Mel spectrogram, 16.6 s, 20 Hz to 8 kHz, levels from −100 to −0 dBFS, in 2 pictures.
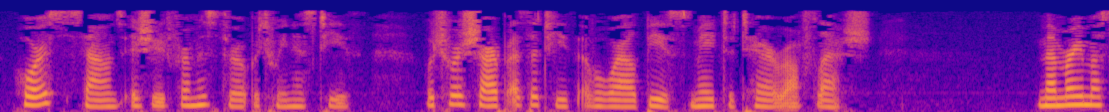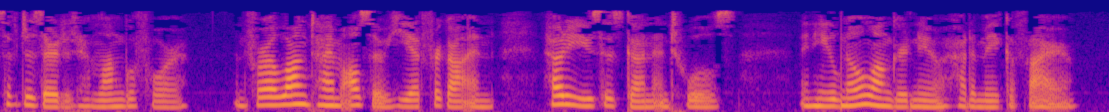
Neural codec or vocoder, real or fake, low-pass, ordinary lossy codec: none; real; 7.2 kHz; MP3, 24 kbps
